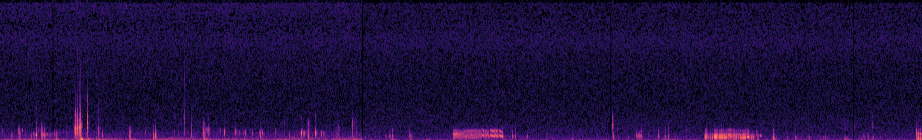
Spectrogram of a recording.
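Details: Person's own stomach sounds, recorded and edited rather than in real time: scattered clicks and gurgles with a few longer rumbling growls between quiet gaps; normal bowel sounds.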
